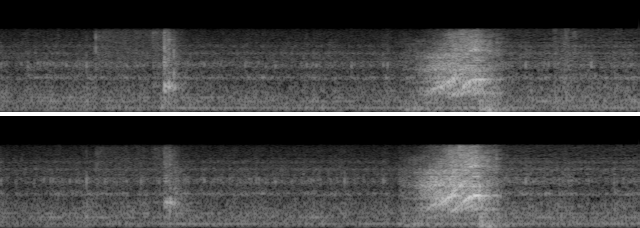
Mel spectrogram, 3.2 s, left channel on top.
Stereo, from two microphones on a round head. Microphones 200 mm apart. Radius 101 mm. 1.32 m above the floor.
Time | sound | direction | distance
0.5 | chewing | 55° left (ahead or behind) | 0.6 m
2.0 | a zipper | 45° right (ahead or behind) | 0.5 m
